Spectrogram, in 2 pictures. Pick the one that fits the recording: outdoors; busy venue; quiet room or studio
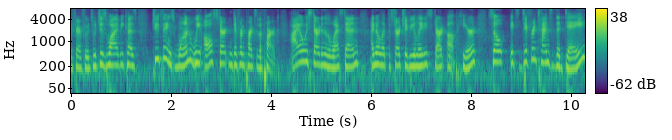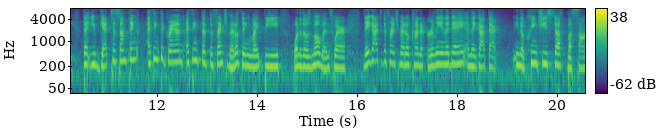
busy venue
